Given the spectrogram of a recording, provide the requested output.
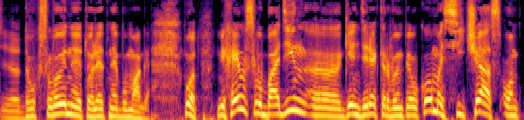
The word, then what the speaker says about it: Слободин: И СКР сейчас интересуется местом пребывания Михаила Слободина. Это гендиректор Вымпелкома. С ударением я правильно разобрался? Слободин, да.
